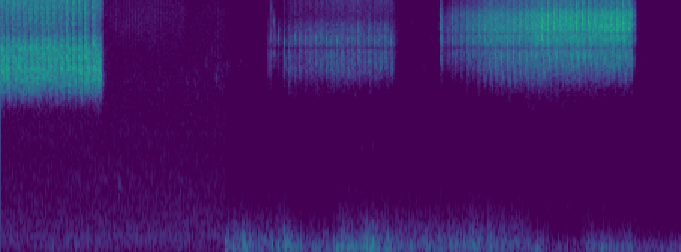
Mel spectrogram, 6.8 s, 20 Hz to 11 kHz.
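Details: A bow-winged grasshopper (Chorthippus biguttulus) in Hanfeld, Germany, on 19 September 2021, stridulates in high, hissing bursts that swell in loudness before stopping abruptly.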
